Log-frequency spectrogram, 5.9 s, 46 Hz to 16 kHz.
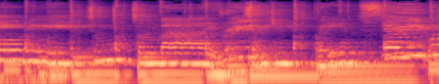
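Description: A vocal pop song, a woman singing over steady bass, played back through L-Acoustics SYVA column loudspeakers with SYVA LOW bass modules, all driven by a single LA4X amplifier, with the subwoofer muted.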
